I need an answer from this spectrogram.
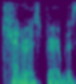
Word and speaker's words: ceteris paribus: Ceteris paribus. They correct me. My Latin speaking. It's a hard C. Ceteris paribus in the Latin.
